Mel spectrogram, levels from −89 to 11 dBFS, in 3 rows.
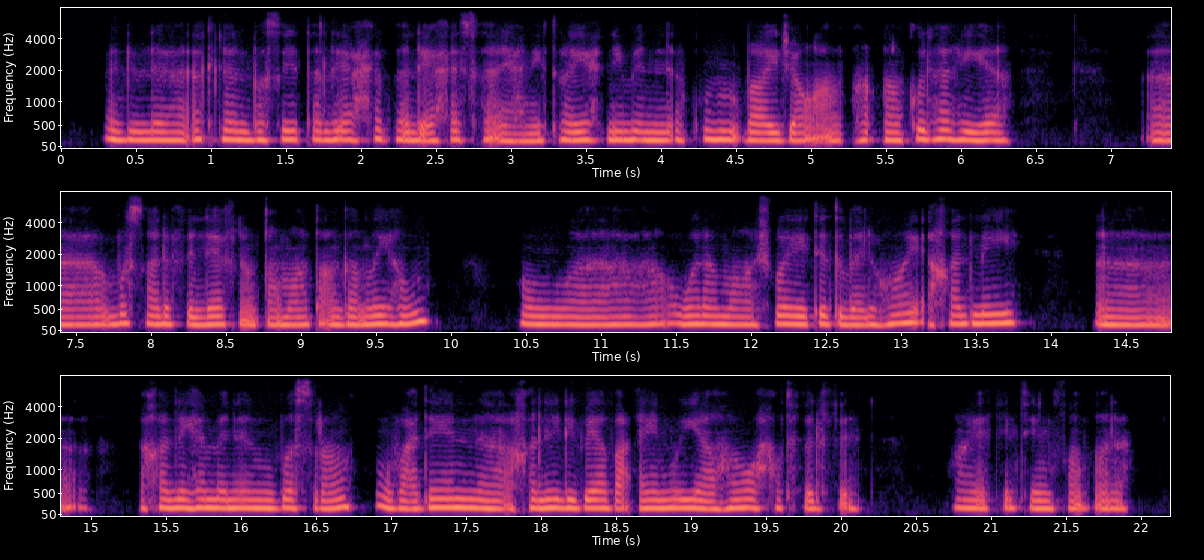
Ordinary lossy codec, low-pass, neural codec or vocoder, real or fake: Opus, 24 kbps; 7.2 kHz; codec, 16 kHz, 4.8 kbps, FACodec; fake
